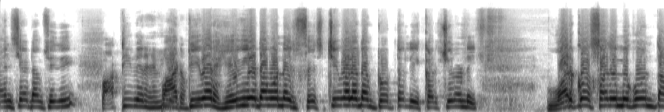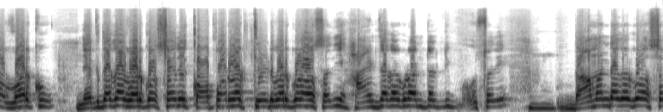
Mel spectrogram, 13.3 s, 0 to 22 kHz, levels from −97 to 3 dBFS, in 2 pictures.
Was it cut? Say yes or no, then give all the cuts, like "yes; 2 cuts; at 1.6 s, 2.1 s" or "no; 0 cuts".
no; 0 cuts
